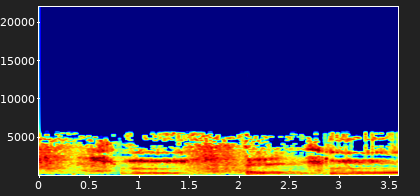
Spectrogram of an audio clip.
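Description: A white tigress named Tigrulya vocalizes in a loud, rough, sustained growl-like moan with a droning tonal quality, lasting a few seconds with slight pitch shifts and no pauses.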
